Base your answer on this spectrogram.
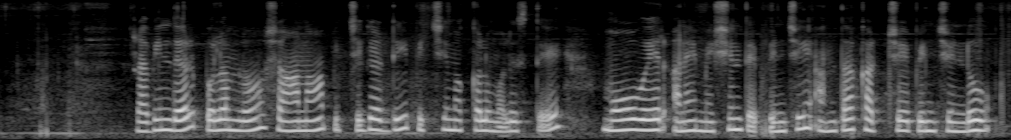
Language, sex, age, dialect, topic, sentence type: Telugu, male, 36-40, Telangana, agriculture, statement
